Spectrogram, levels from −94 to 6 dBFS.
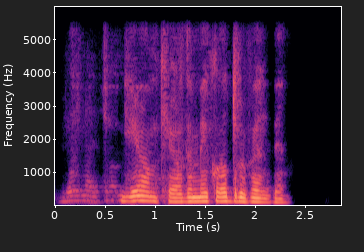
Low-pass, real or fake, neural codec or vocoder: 5.4 kHz; fake; codec, 16 kHz, 1.1 kbps, Voila-Tokenizer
